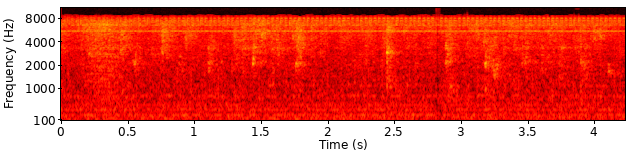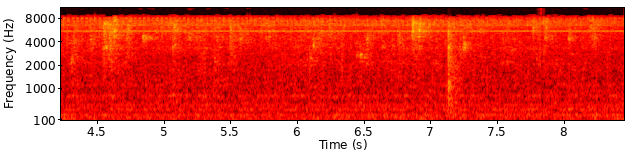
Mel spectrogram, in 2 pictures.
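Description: Steady room noise with a low hum, broken by a few faint, scattered clicks and taps.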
